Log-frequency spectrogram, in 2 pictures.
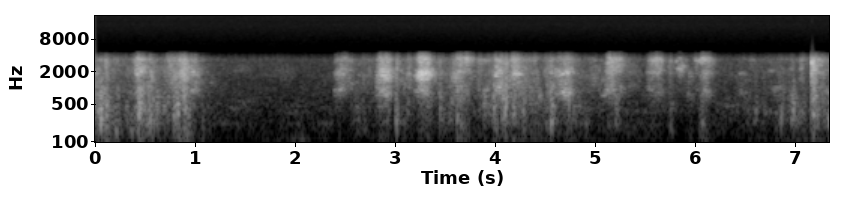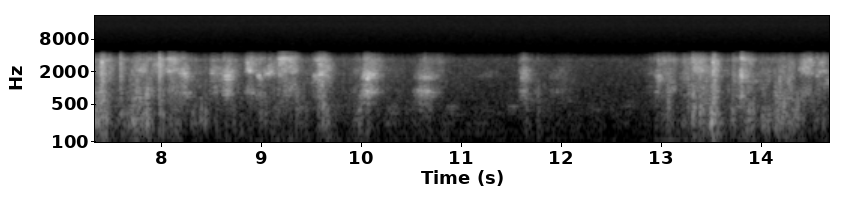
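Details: Excited Brussels Griffon dog whining and yipping in fast, uneven runs of short squeaky cries, about two or three per second, with a long pause midway before another burst.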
